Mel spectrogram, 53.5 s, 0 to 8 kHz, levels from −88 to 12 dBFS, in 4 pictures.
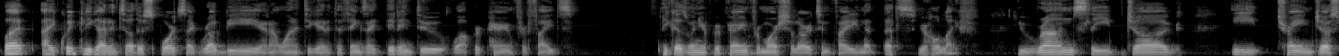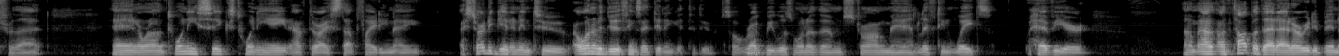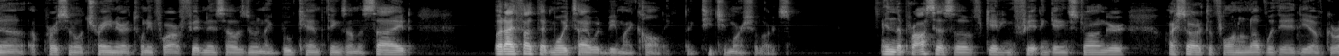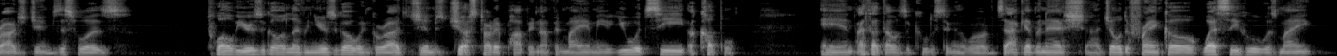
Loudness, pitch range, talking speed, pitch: -30 LUFS, 95-110 Hz, 205 wpm, 100 Hz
